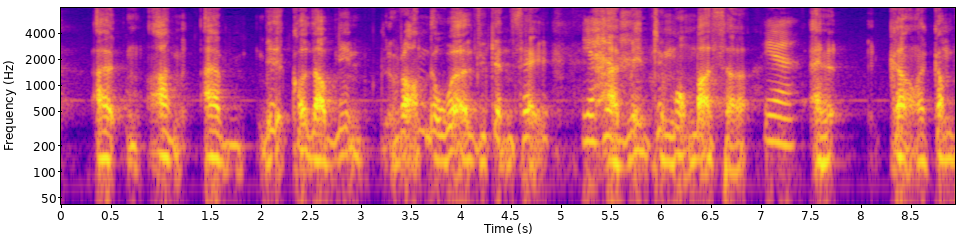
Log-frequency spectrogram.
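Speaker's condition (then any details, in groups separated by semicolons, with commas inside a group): Paraplegia with essential tremor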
